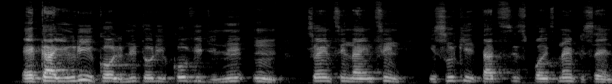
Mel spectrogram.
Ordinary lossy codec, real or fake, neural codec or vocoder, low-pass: none; fake; vocoder, 48 kHz, 128 mel bands, Vocos; none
